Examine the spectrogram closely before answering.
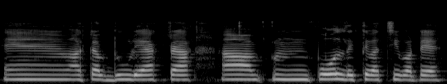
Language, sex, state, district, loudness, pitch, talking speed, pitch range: Bengali, female, West Bengal, Jhargram, -29 LUFS, 225 Hz, 150 wpm, 220-230 Hz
